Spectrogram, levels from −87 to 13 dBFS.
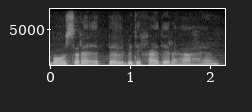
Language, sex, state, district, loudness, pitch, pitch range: Hindi, male, Arunachal Pradesh, Papum Pare, -18 LUFS, 120 Hz, 115-120 Hz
